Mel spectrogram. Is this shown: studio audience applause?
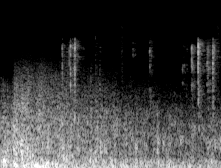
no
